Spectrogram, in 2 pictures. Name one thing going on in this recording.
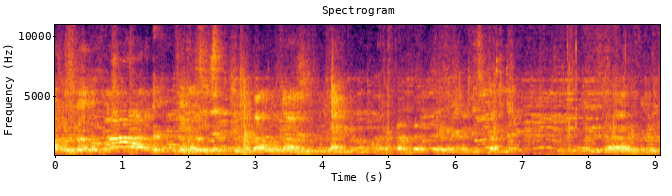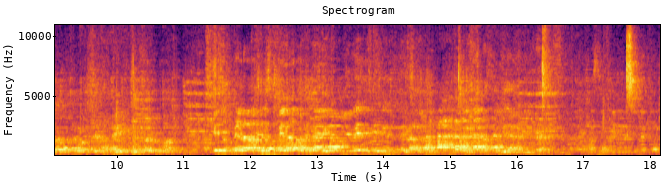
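Several men talk among themselves nearby.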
